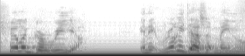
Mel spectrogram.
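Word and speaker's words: philarguria: look if it's a very strange word it's pronounced phila Gurria and it really doesn't mean love it means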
